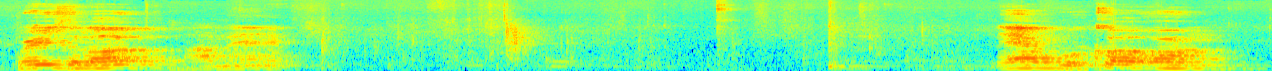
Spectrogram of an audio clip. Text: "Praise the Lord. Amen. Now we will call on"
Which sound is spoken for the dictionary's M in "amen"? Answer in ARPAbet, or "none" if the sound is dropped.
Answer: M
